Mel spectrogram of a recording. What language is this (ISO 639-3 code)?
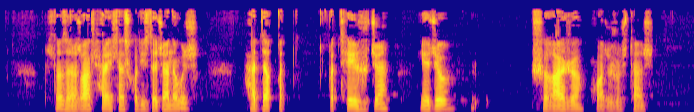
kbd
